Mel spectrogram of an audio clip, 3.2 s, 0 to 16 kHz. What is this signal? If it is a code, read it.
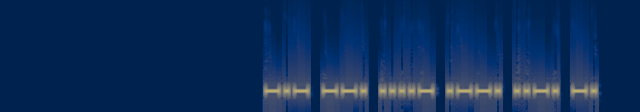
Morse code, heard as a keyed tone, about 48 wpm, 700 Hz. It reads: KG4PFN
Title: USA Call Signs - 6 Characters - 50wpm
